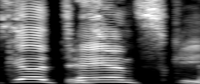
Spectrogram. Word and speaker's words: Rockatansky: Rockatansky. That is his name. I did get it right.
